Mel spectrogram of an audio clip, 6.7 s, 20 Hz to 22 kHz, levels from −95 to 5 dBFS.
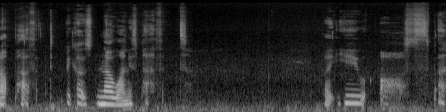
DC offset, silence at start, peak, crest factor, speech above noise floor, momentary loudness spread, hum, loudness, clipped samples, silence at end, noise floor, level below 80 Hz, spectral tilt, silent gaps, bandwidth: under 0.1%; 0 s; -14 dBFS; 22 dB; 25 dB; 18 LU; none; -34 LUFS; under 0.1%; 0 s; -57 dBFS; -58 dBFS; -4 dB/octave; none; over 20 kHz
